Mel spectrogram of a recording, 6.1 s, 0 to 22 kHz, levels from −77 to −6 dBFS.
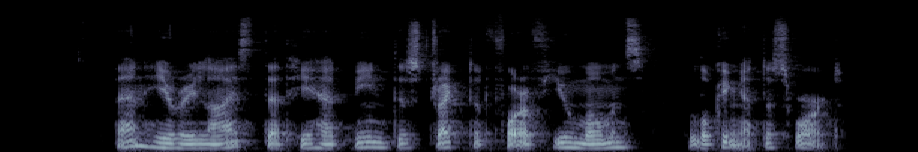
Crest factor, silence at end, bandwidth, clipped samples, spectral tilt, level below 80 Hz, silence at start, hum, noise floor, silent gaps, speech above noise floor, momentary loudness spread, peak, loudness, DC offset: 20 dB; 0.5 s; 14.5 kHz; under 0.1%; -4.5 dB/octave; -70 dBFS; 0.75 s; none; -74 dBFS; none; 39 dB; 8 LU; -14 dBFS; -35 LUFS; under 0.1%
